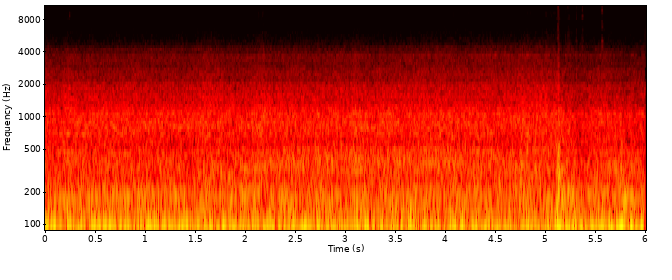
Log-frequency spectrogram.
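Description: Steady low rumble of a car on the road, with engine and tyre noise heard from inside the cabin.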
